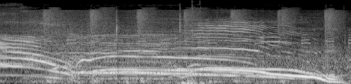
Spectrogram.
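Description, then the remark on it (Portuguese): A live studio audience cheers loudly and steadily, with many overlapping whoops and rising and falling yells layered over a dense crowd roar that fades near the end. “Hoje com essa plateia incrível!”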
